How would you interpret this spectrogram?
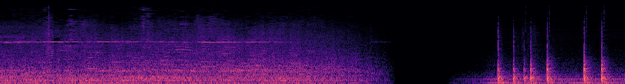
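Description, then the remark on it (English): A subway train arriving at ZPT station rumbles loudly and steadily for several seconds, cuts to a brief silence, then returns with a lower rumble punctuated by sharp, irregular metallic clacks and knocks. “I hate public transit.”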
